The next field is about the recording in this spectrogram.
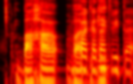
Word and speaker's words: Bhagavad Gita: Ja, to je v tej, po, po mojem, bolj poznaš uh, to indijsko staro knjigo, Bhagavad Gita.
